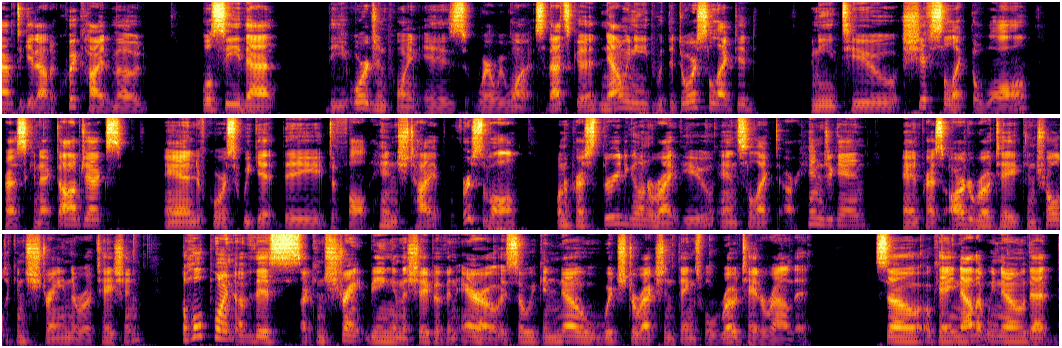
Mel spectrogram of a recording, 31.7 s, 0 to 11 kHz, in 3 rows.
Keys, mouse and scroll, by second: 0.1 middle click, 2.3 shift+middle click, 5.0 middle click, 5.6-7.3 scroll down 1, 9.1 shift+click, 9.8 scroll down 1, 10.8 click, 11.8 middle click, 12.7-14.3 scroll up 2, 14.7 middle click, 15.4 3, 17.6 click, 20.0 r, 22.5 middle click, 24.3 middle click, 27.8 middle click, 29.2 middle click, 30.6 shift+middle click.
